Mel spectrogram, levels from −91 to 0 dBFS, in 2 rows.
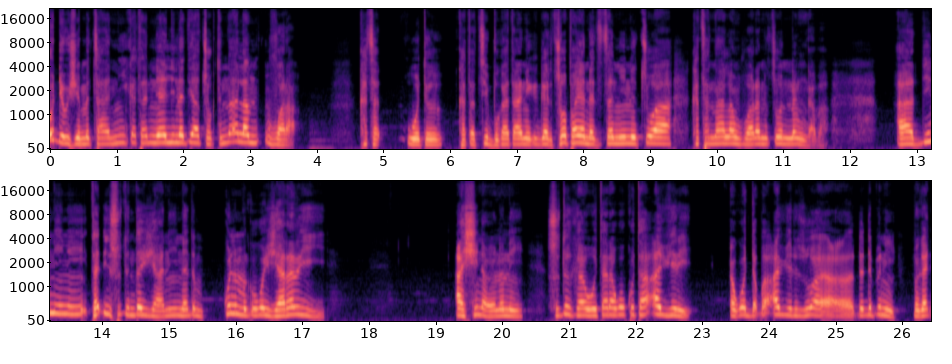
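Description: No technical faults can be heard anywhere in this speech recording, and the signal stays steady and intact throughout.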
